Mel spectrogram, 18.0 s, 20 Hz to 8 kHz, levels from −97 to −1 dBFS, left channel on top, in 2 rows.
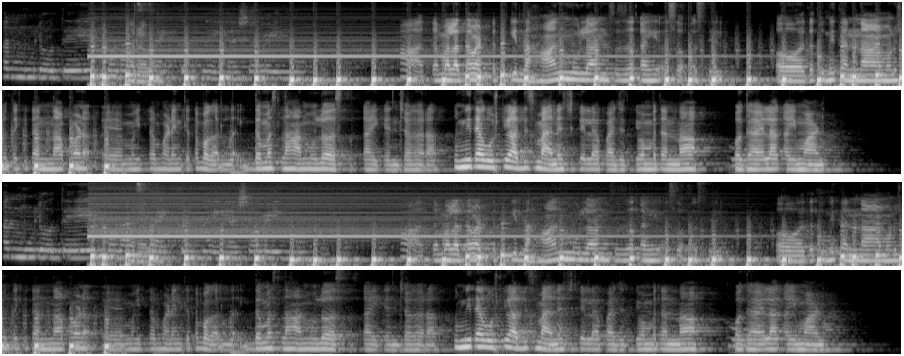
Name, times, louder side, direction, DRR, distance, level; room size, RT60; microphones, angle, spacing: voice 1, 0.0-3.1 8.2-8.4 16.2-16.6, right 1 dB, 35° right, 3 dB, 5.0 m, -43 dB
sound 1, 0.8-7.4, equal, 85° right, 2.4 m, -36 dB
sound 2, 0.9-1.5 1.8-1.9 2.2-2.3 2.5-2.6 2.9-3.4 3.7-3.8 4.0-4.1 4.4-5.3 5.6-5.7 5.9-6.0 6.3-6.4 6.6-7.1 7.4-7.5 7.8-7.9 8.1-9.0 9.3-9.4 9.7-9.8 10.0-10.1, left 2 dB, 75° left, 1.1 m, -20 dB
voice 2, 1.3-1.6 4.0-7.2 7.7-15.9 16.3-17.2, left 3 dB, 60° left, 9 dB, 1.4 m, -30 dB
30.0 x 11.5 x 8.3 m, 0.71 s
head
